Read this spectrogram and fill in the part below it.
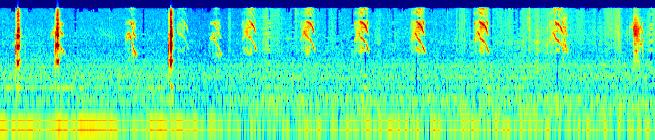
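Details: Kestrel at its nest during nesting and the hatching of young: a run of sharp, high, harmonic calls, three loud ones early, then softer ones repeated about every half second, over a steady low hum.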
